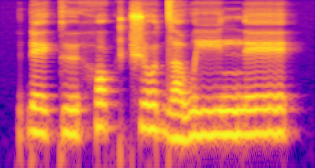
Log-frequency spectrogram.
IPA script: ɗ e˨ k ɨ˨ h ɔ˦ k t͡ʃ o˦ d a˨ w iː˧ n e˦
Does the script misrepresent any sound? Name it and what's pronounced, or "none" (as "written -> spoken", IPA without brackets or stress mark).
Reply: none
